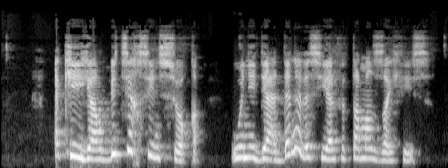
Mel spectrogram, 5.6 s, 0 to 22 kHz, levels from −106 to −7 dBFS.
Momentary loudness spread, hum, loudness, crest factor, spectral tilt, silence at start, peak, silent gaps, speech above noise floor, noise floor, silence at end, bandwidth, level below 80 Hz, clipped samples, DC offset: 13 LU; none; -16 LUFS; 16 dB; -2.5 dB/octave; 0.7 s; 0 dBFS; none; 37 dB; -53 dBFS; 0.25 s; 10 kHz; -62 dBFS; under 0.1%; under 0.1%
